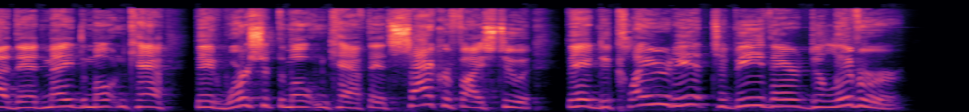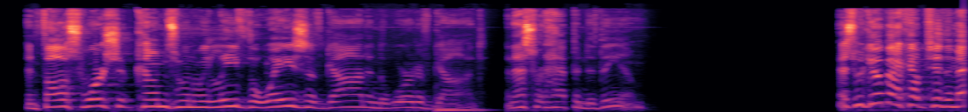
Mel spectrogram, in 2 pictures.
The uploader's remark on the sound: during the Sunday morning service on February 18, 2024, at Southside Baptist Church in Mount Airy, NC.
